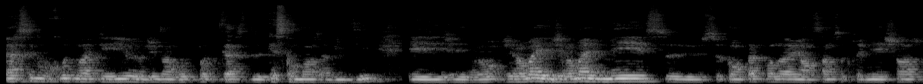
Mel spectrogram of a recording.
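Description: Young man, earnest guest, steady flat delivery, distant echoey room sound. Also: medium pitch, moderate pace. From Cameroon. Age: young adult. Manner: earnest, repeats words while thinking. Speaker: podcast guest, entrepreneur. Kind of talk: conversational interview.

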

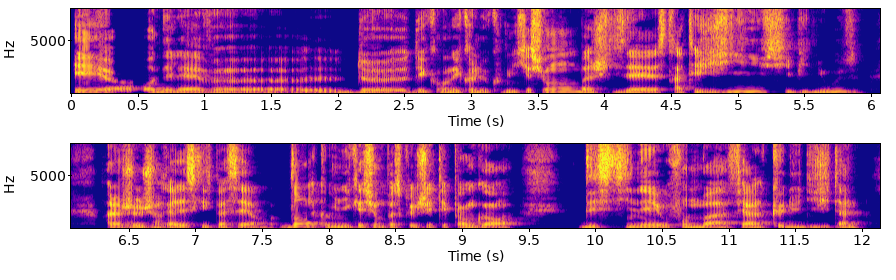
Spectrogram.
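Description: Low-pitched young man, hesitant storyteller. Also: fairly quick. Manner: hesitant, often repeating words. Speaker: interview guest, co-founder of a digital media outlet. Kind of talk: casual interview storytelling.

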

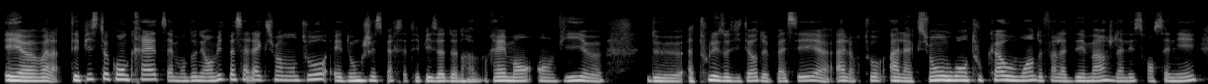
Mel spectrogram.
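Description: Woman from France, podcast host; dark gravelly tone, chatty with lots of euh and restarts. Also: fairly low pitch, steady tone, a little fast, no echo, studio quality. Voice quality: frequent fillers and restarts, laughs easily. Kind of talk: casual interview, then outro to listeners.

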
